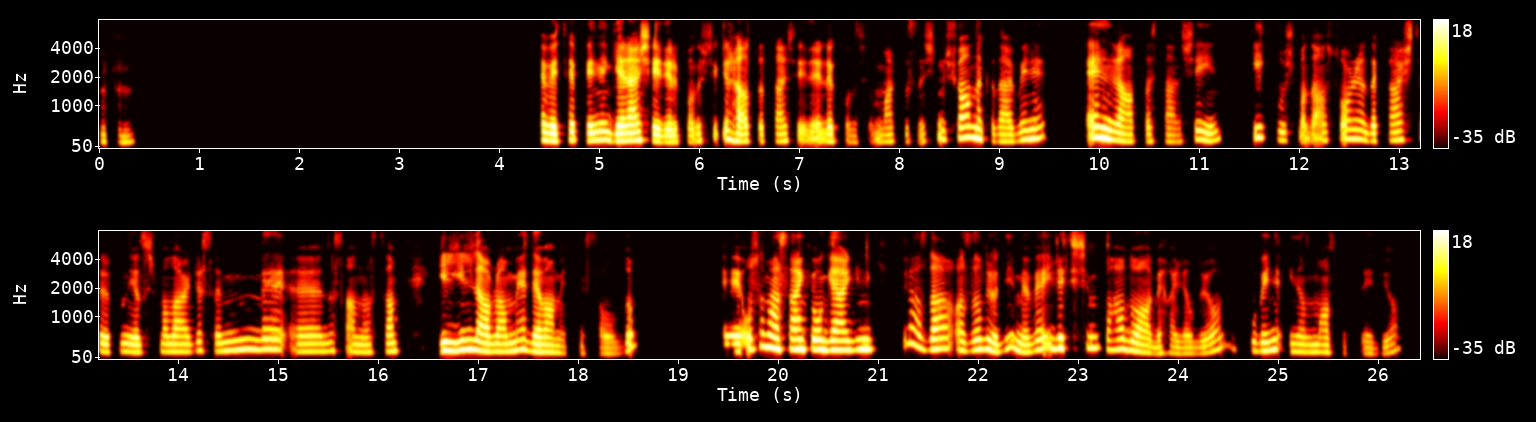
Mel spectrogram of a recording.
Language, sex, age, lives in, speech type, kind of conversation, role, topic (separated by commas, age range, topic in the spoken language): Turkish, female, 40-44, Spain, read, expert-assistant, asker, Dijitalde mi yoksa yüz yüze tanışmak mı daha sağlıklı ilişkiler sağlar?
